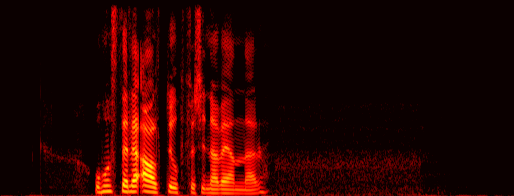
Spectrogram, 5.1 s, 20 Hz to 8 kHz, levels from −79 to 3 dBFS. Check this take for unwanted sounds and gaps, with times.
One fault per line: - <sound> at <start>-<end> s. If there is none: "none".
none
